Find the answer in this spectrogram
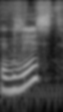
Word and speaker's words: Exist: И в сочетании это слово читается как Exist.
